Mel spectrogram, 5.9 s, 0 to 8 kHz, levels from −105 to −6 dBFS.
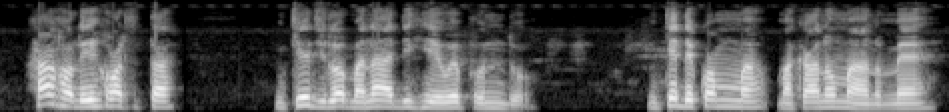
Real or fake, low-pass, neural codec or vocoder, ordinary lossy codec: real; 7.2 kHz; none; none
